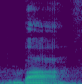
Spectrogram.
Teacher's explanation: the ba sound is a voiced bilabial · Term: B sound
